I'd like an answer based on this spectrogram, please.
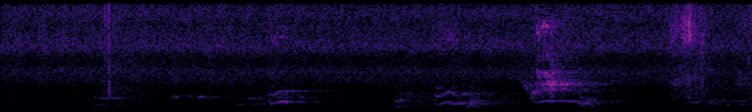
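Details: Chihuahua giving a few thin, high tonal whines, some rising and some falling, spaced across a few seconds, over a faint hissy background.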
